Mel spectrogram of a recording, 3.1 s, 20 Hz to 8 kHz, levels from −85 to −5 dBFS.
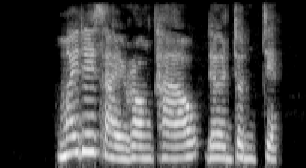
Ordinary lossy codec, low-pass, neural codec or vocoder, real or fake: AAC, 32 kbps; 7.2 kHz; none; real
